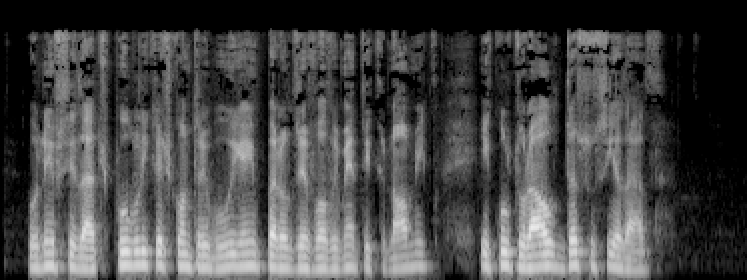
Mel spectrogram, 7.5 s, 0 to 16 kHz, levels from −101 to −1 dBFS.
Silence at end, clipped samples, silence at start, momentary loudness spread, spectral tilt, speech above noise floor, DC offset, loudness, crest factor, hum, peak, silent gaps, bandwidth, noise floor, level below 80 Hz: 1 s; under 0.1%; 0.3 s; 13 LU; -6 dB/octave; 59 dB; under 0.1%; -22 LUFS; 20 dB; none; -2 dBFS; none; 11.5 kHz; -82 dBFS; -54 dBFS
